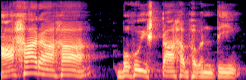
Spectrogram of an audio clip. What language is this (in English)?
Sanskrit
